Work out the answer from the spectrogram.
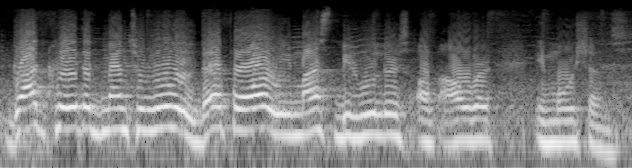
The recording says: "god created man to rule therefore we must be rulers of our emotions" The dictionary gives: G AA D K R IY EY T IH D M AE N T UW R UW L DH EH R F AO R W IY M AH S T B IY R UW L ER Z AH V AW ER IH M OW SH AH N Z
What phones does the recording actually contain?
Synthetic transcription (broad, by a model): G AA D K R IY EY T IH D M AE N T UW R UW L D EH R F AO R W IY M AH S T B IY R UW L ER S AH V AW ER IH M OW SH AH N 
